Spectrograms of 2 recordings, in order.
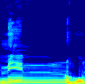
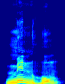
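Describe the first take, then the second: First: The n sound is drawn out and lingered on. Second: The n sound is said crisply without lingering. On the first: The speaker calls it wrong. "Don't say minhum" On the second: The speaker calls it right.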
